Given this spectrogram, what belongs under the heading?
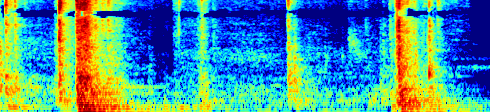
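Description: A Kincrome tool box drawer slides and thumps open with a couple of sharp knocks and rattles, close by.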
